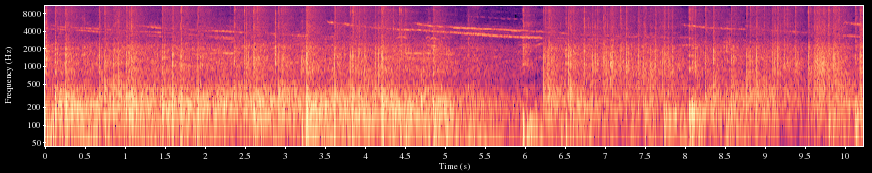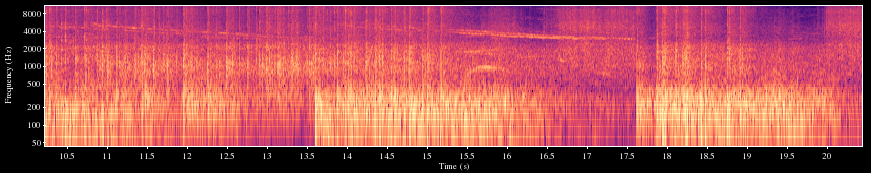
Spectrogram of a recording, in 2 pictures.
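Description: Fireworks display: aerial shells bursting in quick succession with crackling, under a heavy low rumble. Several whistles slide down in pitch over the bursts.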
